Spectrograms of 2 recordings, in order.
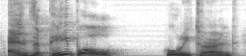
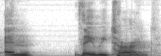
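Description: First: "people" lifted and stressed, slow delivery. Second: "returned" leaned on, slow and falling; stress on returned. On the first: Teacher shows the verse really opens on the people, stressing people. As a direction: hit "people", let "returned" stay light, slowly. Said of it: "the emphasis here is not on the return". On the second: Teacher demonstrates the verse starting with the return, stressing returned. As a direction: weigh the phrase toward "returned", unhurried. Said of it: "putting the emphasis on the return". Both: Shown as a demonstration.

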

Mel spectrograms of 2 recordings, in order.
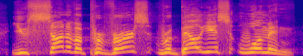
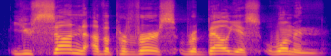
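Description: First: Enraged insult. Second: Said in the usual way. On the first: Acted. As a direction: spit the insult out at full force. Saul's enraged outburst, first take.

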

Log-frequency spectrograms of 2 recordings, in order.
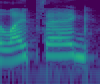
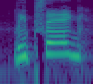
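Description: First: First syllable of Leipzig rhymes with "type"; Leipzig said as LIPE-sig. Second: Unsure, higher Leipzig with an EE; Leipzig said as LEEP-sig. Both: Real, not acted. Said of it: "I don't know how to say it".

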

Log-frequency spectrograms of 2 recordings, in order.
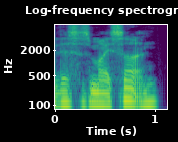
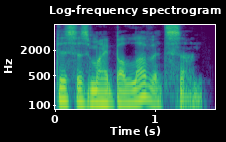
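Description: First: Said in the usual way. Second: "beloved" lifted above the rest; stress on beloved. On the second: Retold or imitated. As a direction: lean on "beloved" as the key word. Adds beloved, against plain wording.

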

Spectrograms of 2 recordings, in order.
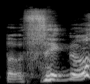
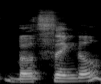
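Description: First: SINGLE pushed up higher with a laugh; stress on SINGLE. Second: Said in the usual way. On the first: Retold or imitated. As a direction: punch "single" as a suggestive repeat. Pop's pitch, repeated with punch.

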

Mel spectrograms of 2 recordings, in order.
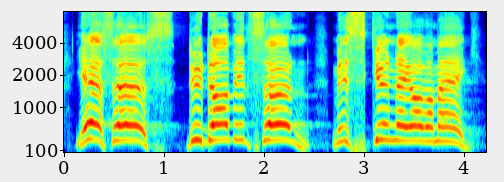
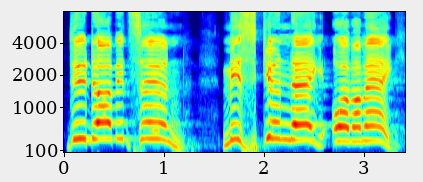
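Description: First: High, loud desperate cry for mercy; blind man shouting. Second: High, loud, slow cry, pushed harder still; even louder shout. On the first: Blind beggar crying out to Jesus, loud desperate shout. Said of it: "Og han ropte og sa". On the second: Blind man crying louder as crowd hushes him, straining shout. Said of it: "står det enda høyere". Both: Acted.

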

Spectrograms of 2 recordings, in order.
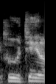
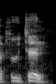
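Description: First: Put-on "poutine" said "poo-TEEN"; long "ee" at the end of "poutine"; correct poutine. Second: "poutine" said like "Putin"; short, weak second syllable on "poutine"; deliberately wrong poutine. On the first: Customer showing the proper word, "poutine" as "poo-TEEN". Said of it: "instead of saying poutine". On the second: Customer spiting a rude server, "poutine" as "PUT-in". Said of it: "I'm just saying, say". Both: Shown as a demonstration.

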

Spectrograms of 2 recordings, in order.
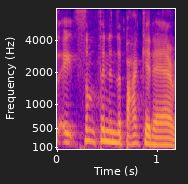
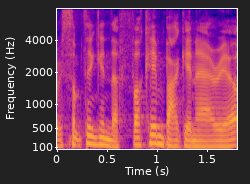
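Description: First: Quick imitation of a checkout announcement; a hint of talking till; self-checkout voice. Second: Mock-irritated repeat, dropping lower; lower, sweary exasperation; exasperated. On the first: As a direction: lightly mimic the till's automated warning. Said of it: "And it goes bing". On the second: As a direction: repeat the warning, fed up with it. Fed up with the self-checkout warning.

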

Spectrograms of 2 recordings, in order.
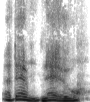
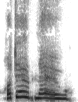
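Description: First: Drawn-out goofy voice; slow, silly character voice. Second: Very high, slow squeaky voice. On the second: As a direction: squeak it out slowly. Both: Pretend. Silly voice in Muppet talk.

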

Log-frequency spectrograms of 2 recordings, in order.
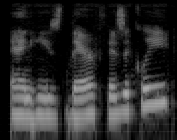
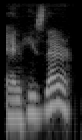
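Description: First: Physically stressed and lifted at the end. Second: Said in the usual way. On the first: Shown as a demonstration. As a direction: lean into physically with a rise.

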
